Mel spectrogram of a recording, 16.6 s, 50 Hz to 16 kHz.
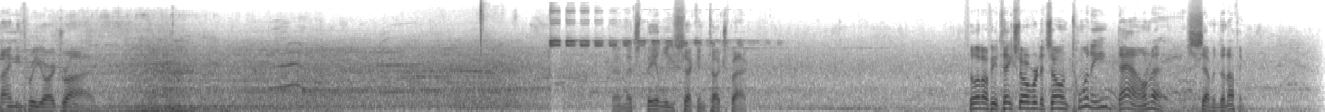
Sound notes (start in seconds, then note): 6.8 whistle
